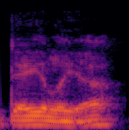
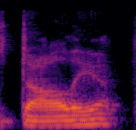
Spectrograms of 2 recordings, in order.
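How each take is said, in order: First: "dahlia" with first syllable as DAY; speaker's own pronunciation. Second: "dahlia" with first syllable as DAH; American pronunciation. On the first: Gardener giving his usual name for the flower, "dahlia" said DAY-lee-uh. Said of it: "what I've always called". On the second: Gardener quoting how Americans say it, "dahlia" said DAH-lee-uh. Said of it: "I've noticed Americans pronounce as". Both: Shown as a demonstration.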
